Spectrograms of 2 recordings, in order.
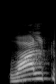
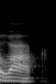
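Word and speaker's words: walk: जैसे हमारा है यहाँ पर वाक, यहाँ पर देखो एल साइलेंट है, वाल्क नहीं पढ़ा जाएगा, इसका शुद्ध उच्चारण होगा वाक।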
